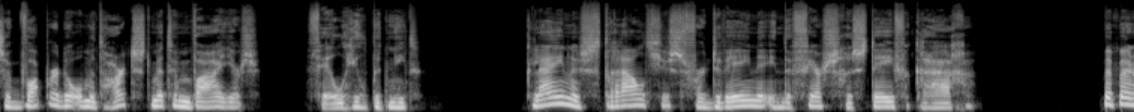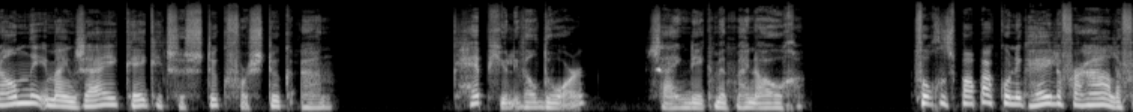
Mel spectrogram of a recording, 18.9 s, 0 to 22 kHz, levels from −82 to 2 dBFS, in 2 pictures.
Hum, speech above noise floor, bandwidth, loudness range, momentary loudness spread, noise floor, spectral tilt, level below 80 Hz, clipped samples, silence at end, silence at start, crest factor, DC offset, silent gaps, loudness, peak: none; 59 dB; 19.5 kHz; 5 LU; 10 LU; -78 dBFS; -5.5 dB/octave; -66 dBFS; under 0.1%; 0 s; 0 s; 18 dB; under 0.1%; none; -20 LUFS; -4 dBFS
